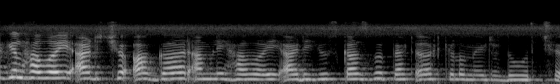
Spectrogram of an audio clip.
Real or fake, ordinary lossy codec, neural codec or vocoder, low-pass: real; none; none; none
